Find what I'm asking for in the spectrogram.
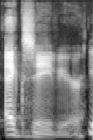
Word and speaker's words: Xavier: Xavier.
